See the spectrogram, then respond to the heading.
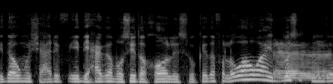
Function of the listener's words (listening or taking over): taking over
